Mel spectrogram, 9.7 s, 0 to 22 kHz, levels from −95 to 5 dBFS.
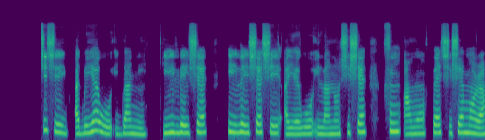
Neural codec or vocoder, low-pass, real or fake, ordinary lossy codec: codec, 44.1 kHz, 7.8 kbps, DAC; 10.8 kHz; fake; none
